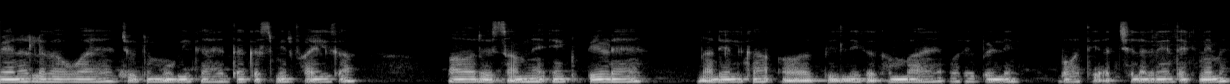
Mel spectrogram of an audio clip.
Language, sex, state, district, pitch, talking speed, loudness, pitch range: Hindi, male, Bihar, Jahanabad, 125 Hz, 180 wpm, -22 LUFS, 120-155 Hz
